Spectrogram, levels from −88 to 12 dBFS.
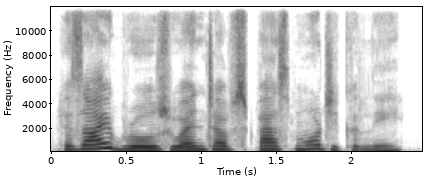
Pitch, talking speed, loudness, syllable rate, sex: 260 Hz, 120 wpm, -16 LUFS, 4.3 syllables/s, female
